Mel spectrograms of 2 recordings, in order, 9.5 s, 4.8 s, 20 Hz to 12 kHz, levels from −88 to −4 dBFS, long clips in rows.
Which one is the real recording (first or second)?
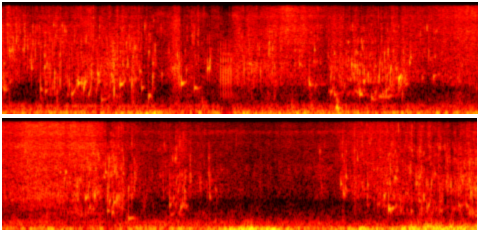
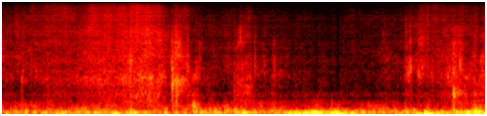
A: first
